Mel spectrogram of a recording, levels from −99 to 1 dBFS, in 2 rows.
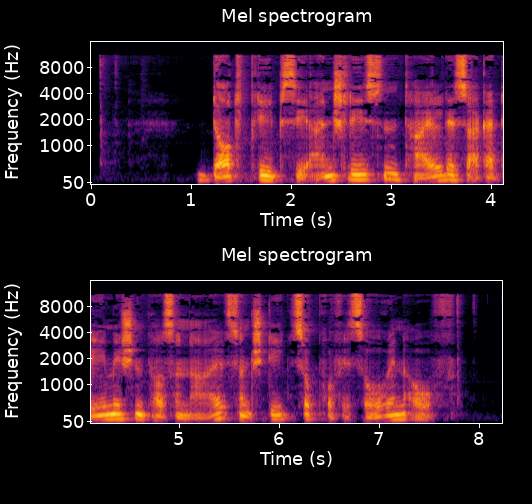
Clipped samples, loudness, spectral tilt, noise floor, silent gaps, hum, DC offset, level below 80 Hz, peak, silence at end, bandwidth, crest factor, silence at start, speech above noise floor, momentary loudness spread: under 0.1%; -19 LUFS; -3 dB/octave; -66 dBFS; none; none; under 0.1%; -62 dBFS; -2 dBFS; 0.5 s; 11.5 kHz; 20 dB; 1.05 s; 45 dB; 10 LU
